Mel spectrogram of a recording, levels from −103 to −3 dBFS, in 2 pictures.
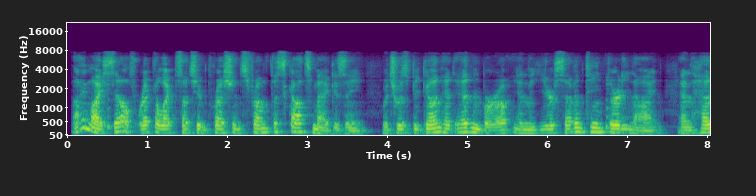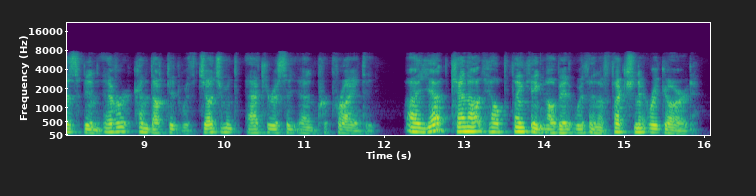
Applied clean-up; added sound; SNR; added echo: neural mask model DeepFilterNet 3.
